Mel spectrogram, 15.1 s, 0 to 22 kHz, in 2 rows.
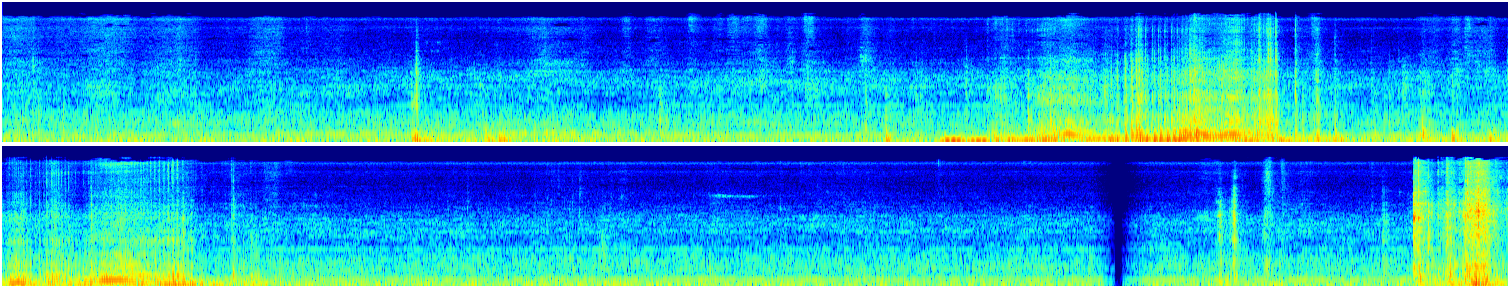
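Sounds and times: zipper being run: 0:05.0 - 0:06.6, 0:07.3 - 0:08.7.

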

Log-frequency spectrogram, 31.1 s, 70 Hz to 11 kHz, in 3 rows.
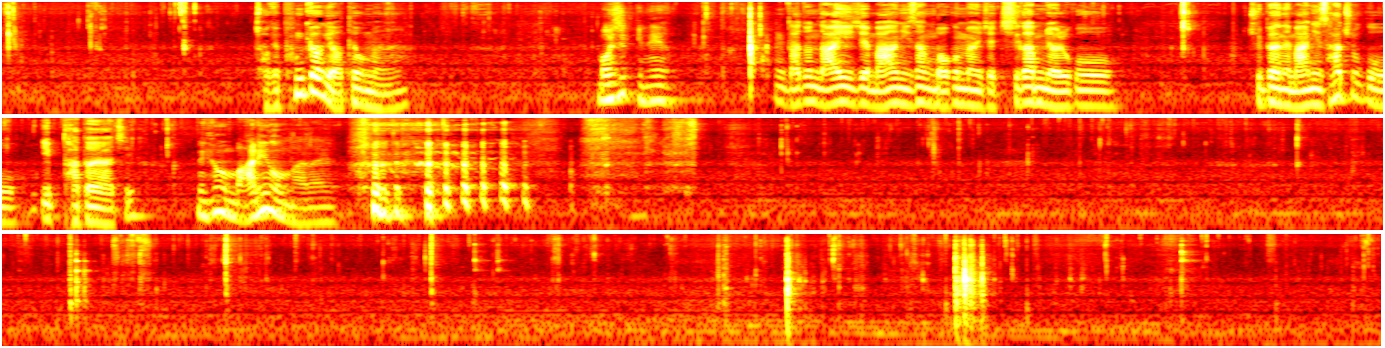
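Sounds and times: chewing crunchy food: 0:00.0 - 0:01.8, 0:16.0 - 0:31.0
person laughing: 0:13.0 - 0:14.5.

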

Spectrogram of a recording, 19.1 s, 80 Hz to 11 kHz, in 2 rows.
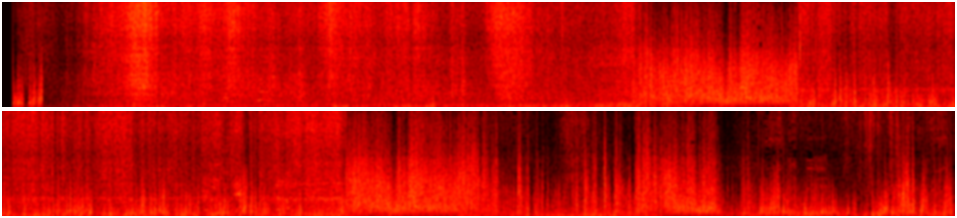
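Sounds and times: water splashing along boat hull: 0:00.1 - 0:19.0
wind buffeting microphone: 0:00.1 - 0:19.0.

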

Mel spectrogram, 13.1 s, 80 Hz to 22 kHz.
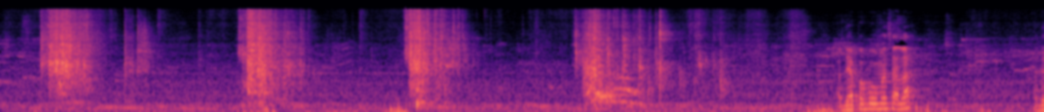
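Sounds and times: plastic toys scraping and clattering: 0:00.5 - 0:02.0, 0:03.0 - 0:04.0
broom sweeping on tiled floor: 0:08.6 - 0:10.2.

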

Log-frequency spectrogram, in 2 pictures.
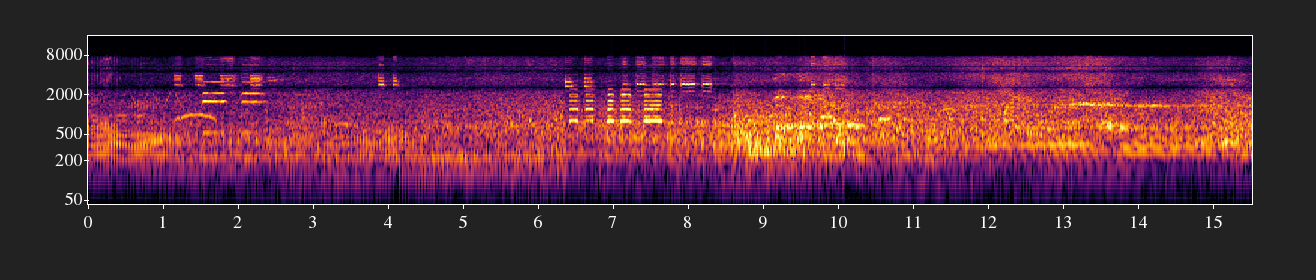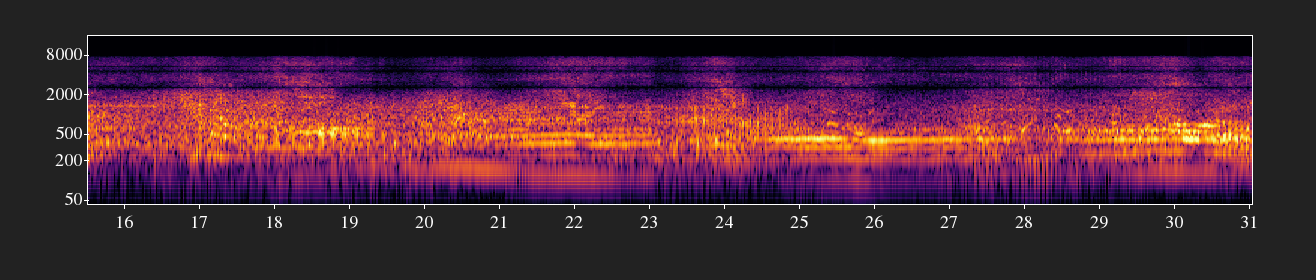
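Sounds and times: motorcycles riding past: 0:00.0 - 0:06.4, 0:20.0 - 0:31.0.

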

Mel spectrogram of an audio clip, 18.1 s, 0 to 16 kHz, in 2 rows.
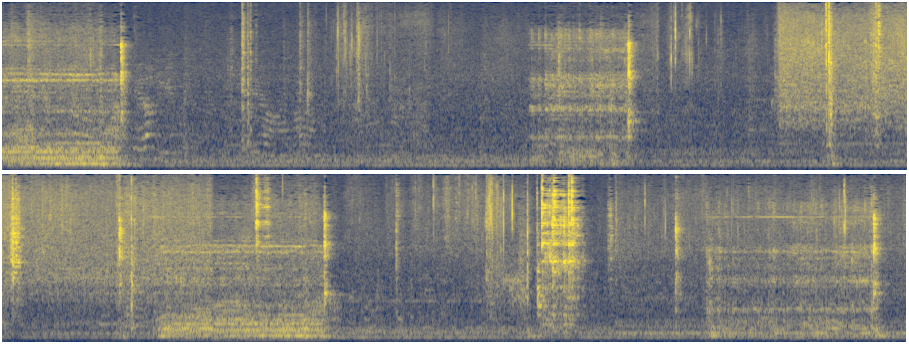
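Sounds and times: slicer motor hum: 0:15.7 - 0:18.0.

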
